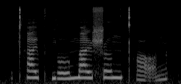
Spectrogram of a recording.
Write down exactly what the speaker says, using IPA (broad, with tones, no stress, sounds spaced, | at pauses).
t̪ʰ a˥ ɪ̯ pʰ j o˧˥ ʊ̯ m a˥ ɪ̯ ʂ ɤ˥ ŋ t̪ʰ ɑ̰˨˩˦ ŋ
